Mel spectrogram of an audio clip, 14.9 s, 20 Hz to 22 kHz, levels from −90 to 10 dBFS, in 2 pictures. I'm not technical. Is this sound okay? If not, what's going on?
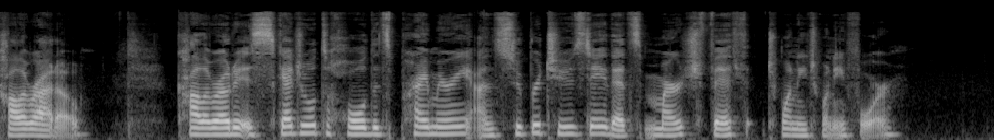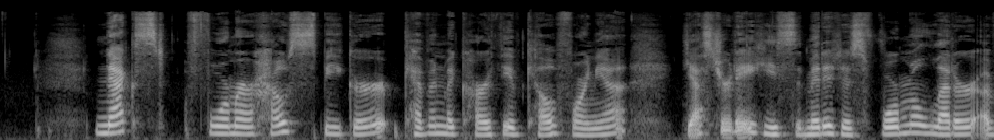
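No. From 0.22 s to 14.77 s there are clock slip clicks: faint, steady ticks roughly every 0.15 seconds, about a hundred in all. They're likely caused by two devices running on separate, unsynchronised clocks, drifting roughly 150 parts per million apart and dropping or repeating a single sample each time.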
